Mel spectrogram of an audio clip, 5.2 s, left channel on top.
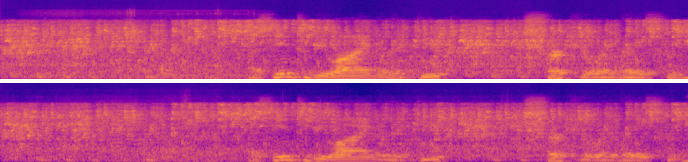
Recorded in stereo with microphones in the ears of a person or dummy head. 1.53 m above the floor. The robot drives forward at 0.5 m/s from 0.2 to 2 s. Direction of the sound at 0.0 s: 35° right (ahead or behind).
